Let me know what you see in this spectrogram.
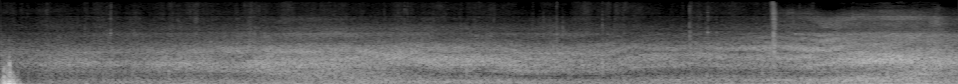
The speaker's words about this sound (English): Tractor!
